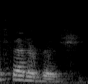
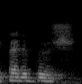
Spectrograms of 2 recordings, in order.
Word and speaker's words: Federbush: The pronunciation of the name is not correct. You say Federbush. It's not, it's Federbush. Okay.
